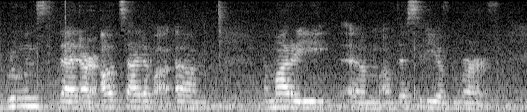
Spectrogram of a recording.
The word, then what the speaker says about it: Mary: Many of you probably have seen it and call it Mary, but we actually pronounce it as Mari.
